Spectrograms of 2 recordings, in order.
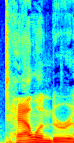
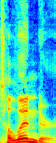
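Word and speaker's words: Tallinder: Henrik Talander at the time. It was really pronounced Talinder.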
